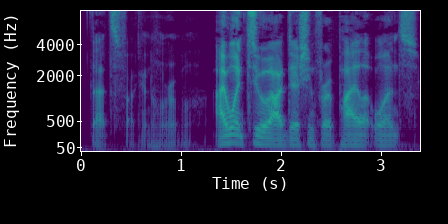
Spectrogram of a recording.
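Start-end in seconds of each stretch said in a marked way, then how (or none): 0.1-1.1 low whispered dread; whispered aside. Retold or imitated. Actor facing a silent casting room, whispering. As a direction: whisper it to yourself.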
